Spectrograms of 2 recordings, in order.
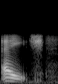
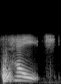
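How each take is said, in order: First: The letter is said the non-Irish way. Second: The letter is said the Irish way. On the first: This is not how people in Ireland say it. "You won't find anybody in Ireland that says H" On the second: This is how people in Ireland say it. "It's H"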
